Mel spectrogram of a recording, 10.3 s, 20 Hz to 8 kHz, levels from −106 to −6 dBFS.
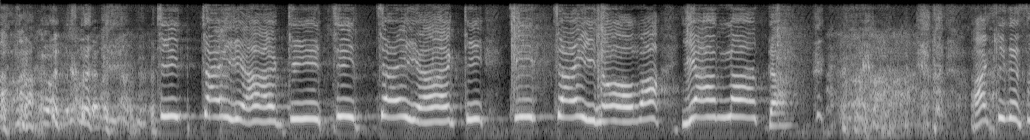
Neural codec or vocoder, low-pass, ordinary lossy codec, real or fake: codec, 16 kHz, 16 kbps, FunCodec, trained on Chinese and English, 50 frames a second; 7.2 kHz; none; fake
